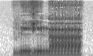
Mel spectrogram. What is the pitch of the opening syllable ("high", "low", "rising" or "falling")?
falling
